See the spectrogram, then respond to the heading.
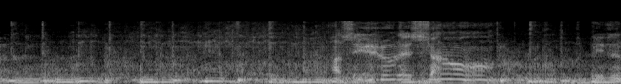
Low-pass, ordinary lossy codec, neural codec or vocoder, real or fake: none; none; codec, 16 kHz, 2 kbps, FunCodec, trained on LibriTTS, 25 frames a second; fake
